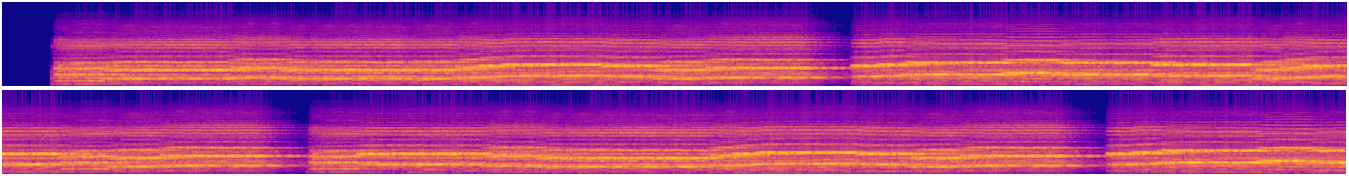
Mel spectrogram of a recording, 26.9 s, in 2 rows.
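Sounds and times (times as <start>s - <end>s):
soprano singing a chorale: 0.5s - 26.8s.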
